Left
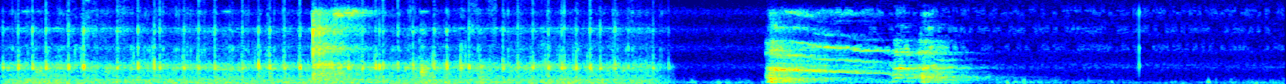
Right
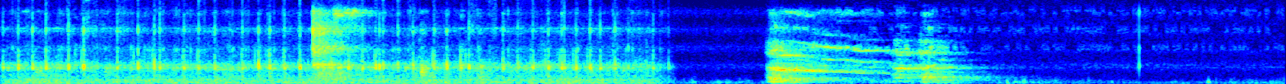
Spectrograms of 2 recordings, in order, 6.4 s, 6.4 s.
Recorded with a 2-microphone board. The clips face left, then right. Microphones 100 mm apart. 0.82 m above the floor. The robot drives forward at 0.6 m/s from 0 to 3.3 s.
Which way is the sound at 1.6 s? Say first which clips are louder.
Left 3 dB; 65° left (ahead or behind).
